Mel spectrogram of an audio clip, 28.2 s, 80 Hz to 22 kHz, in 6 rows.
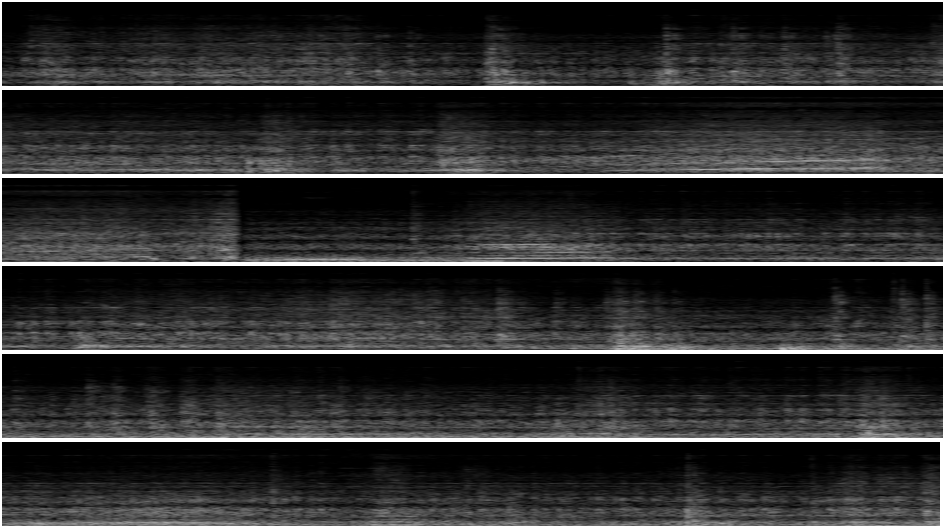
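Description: CNG Peterbilt 520 garbage truck with a McNeilus ZR automated side-loader body, its engine running and revving up and down several times, with a few sharp clanks.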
